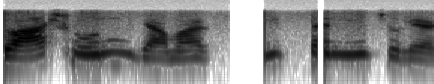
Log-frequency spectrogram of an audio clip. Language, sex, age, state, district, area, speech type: Bengali, male, 45-60, West Bengal, South 24 Parganas, rural, conversation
